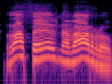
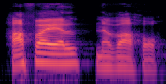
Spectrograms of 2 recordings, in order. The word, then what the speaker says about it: Rafael Navarro: I was just straight up going to be like Rafael Navarro, but I know that's not how you say it. Can you go hit us with that one more time?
